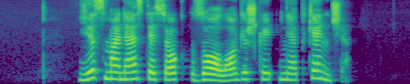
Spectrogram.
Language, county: Lithuanian, Kaunas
